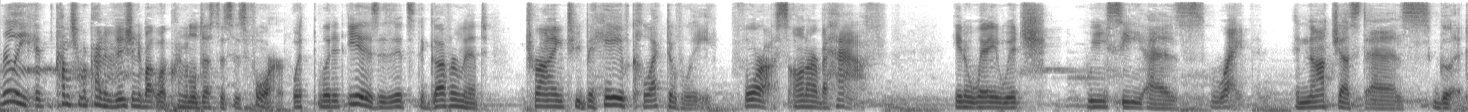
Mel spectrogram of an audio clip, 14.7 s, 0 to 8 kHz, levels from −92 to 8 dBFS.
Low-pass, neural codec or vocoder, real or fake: 7.2 kHz; codec, 16 kHz in and 24 kHz out, 1.1 kbps, FireRedTTS-2 codec; fake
